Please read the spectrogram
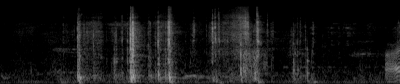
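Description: Handling noise of a small die-cast toy vehicle turned and fiddled with in the fingers close to the microphone: a run of quick clicks and rustles for about two seconds, then a lone click near the end.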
